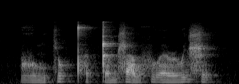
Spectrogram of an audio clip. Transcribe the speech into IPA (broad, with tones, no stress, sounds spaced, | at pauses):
ɣ u˨˩˨ m c u˦˥ p̚ t̪ʰ ə˨˩ k̚ ʈ ə˨˩˦ m ʂ a˨˩˦ w f u˨˩ ə̯ ɹ u˧ j ʂ ɨ˨˩ k̚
